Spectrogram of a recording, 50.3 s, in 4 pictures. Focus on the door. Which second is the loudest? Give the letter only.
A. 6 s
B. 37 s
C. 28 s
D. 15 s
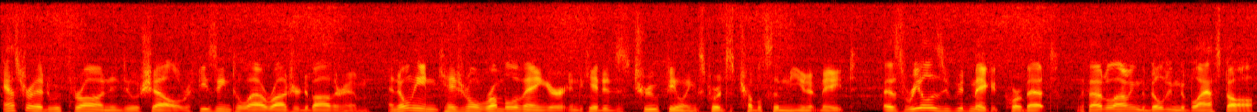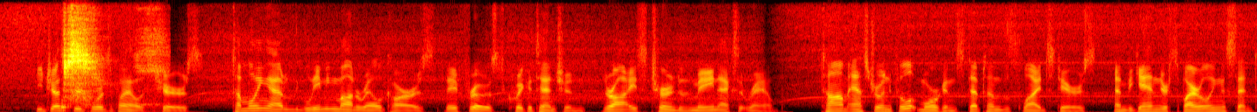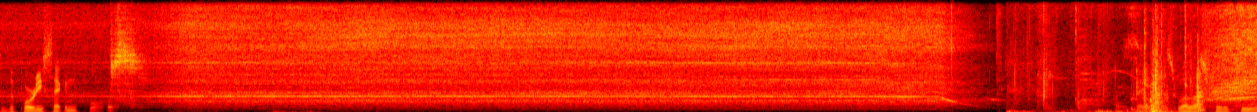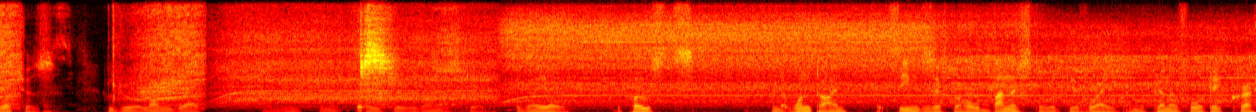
B.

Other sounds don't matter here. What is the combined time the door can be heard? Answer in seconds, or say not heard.
2 s.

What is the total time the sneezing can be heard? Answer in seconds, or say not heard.
3 s.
